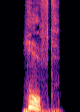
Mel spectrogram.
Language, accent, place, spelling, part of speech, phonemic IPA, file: German, Germany, Berlin, hilft, verb, /hɪlft/, De-hilft.ogg
- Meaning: third-person singular present of helfen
